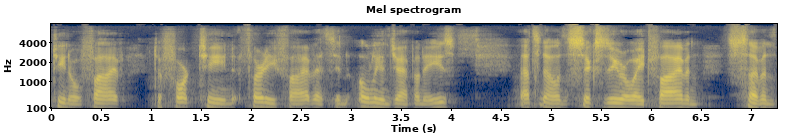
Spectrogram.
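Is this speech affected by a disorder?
No.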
